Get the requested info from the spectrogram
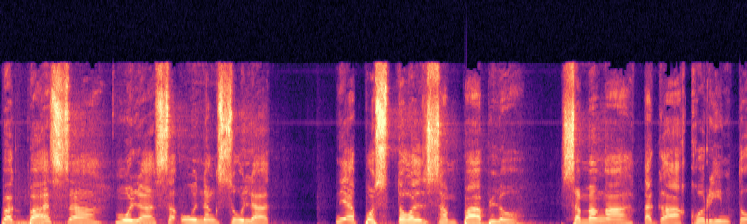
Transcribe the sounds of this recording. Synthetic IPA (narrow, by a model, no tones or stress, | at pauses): pɐɡ̚baːsɐmʊlasɐʔuːnɐŋsuːlɐt̪̚ | nɪɐpost̪olsɐmpablo̞ | sɐmɐŋat̪ɐɡakoɾint̪o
